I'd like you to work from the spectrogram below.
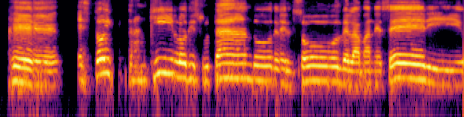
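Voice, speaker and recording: A man, leading a guided spiritual lesson in a gentle, reflective way, often asking rhetorical questions. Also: fairly high pitch. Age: 40s. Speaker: spiritual teacher.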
